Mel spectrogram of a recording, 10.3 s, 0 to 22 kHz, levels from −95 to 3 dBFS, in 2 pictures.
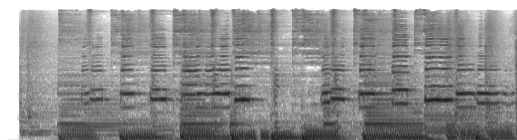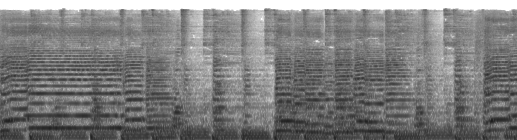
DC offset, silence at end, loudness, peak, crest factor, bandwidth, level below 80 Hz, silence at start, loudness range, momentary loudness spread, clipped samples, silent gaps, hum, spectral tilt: under 0.1%; 0 s; -14 LUFS; -2 dBFS; 12 dB; 17 kHz; -24 dBFS; 0.2 s; 3 LU; 7 LU; under 0.1%; none; none; -4 dB/octave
